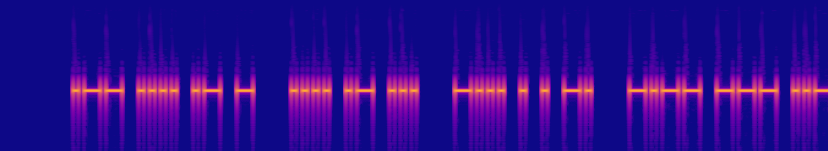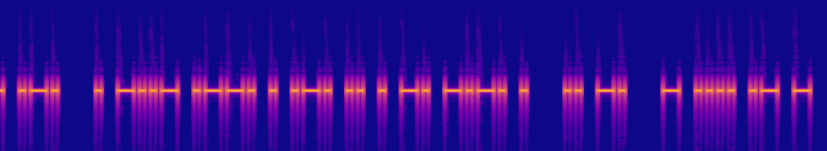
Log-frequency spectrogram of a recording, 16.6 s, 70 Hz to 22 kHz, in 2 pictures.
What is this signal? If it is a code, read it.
Morse code, heard as a keyed tone, about 22 wpm, 700 Hz. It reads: WHAT HAS BEEN YOUR EXPERIENCE IN THAT
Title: Sentences from Top 1000 Words - Review Part 6 - 22wpm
